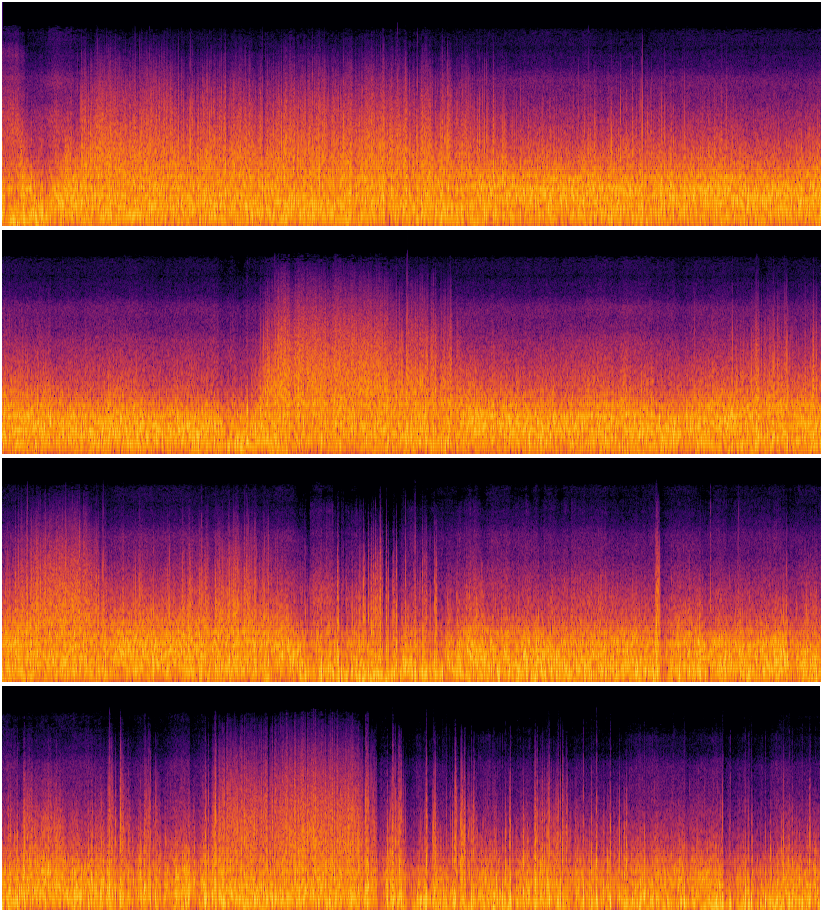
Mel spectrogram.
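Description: Air rushing past a skydiving camera's microphone during a tandem jump: a loud, steady wind noise, with stronger gusts about eleven seconds in, again around seventeen seconds, and near the end.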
